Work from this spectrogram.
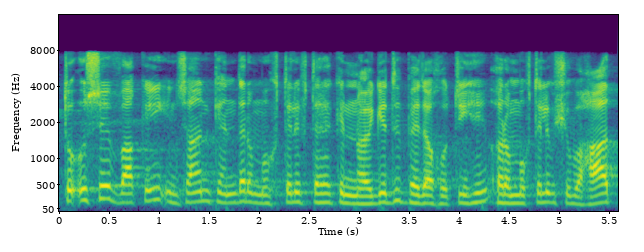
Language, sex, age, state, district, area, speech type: Urdu, male, 18-30, Uttar Pradesh, Saharanpur, urban, spontaneous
